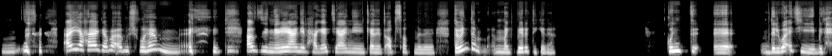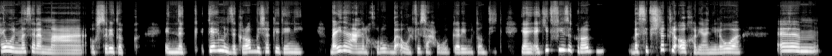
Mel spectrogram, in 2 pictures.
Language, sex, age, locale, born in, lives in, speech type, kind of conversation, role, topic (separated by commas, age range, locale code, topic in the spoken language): Arabic, female, 35-39, ar-EG, Egypt, Egypt, conversation, podcast, host, تحب تحكيلي عن أحلى ذكرى من طفولتك؟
